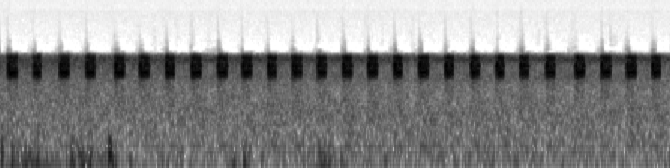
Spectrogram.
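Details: At Prades, a Cicada orni gives its pulsed song: crisp, buzzy chirps repeated steadily about three times a second, with some soft low rumbling early on.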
